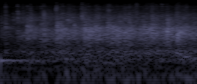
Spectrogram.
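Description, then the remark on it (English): A crowd claps steadily for a pianist invited to come up and join the speaker, a dense wash of many hands applauding together at moderate volume, sustained without pause from start to finish. “Just a little round of applause”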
